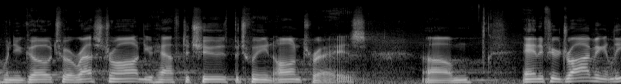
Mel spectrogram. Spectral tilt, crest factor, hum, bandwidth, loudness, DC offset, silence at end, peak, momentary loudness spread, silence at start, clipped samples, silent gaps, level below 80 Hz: -5.5 dB/octave; 18 dB; none; over 20 kHz; -24 LUFS; under 0.1%; 0 s; -6 dBFS; 9 LU; 0 s; under 0.1%; none; -48 dBFS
